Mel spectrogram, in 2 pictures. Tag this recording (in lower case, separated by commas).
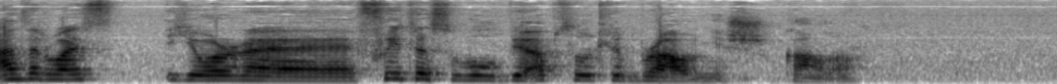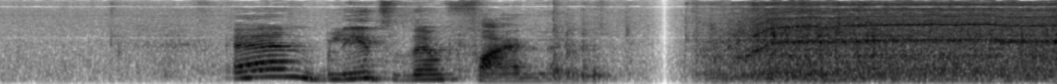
speech, inside a small room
